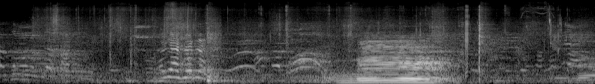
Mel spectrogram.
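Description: A cow restrained during a free vaccination session by a local livestock office and veterinary hospital gives one long, loud, deep moo in the second half, surrounded by people talking close by.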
